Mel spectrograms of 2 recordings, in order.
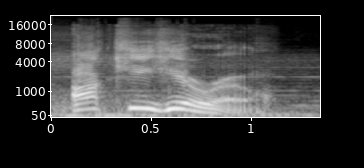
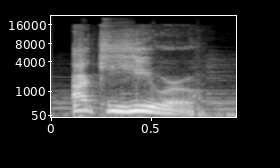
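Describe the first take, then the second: First: The name is said slowly and carefully. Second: The name is said quickly and smoothly. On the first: The speaker calls it wrong. "I'm not pronouncing that correctly" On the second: The speaker calls it right. "Faster pronunciation"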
